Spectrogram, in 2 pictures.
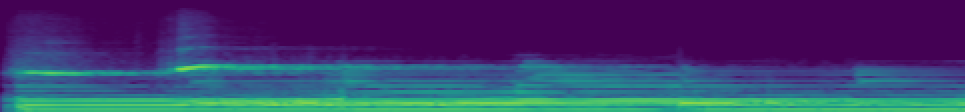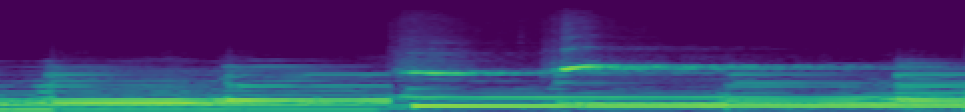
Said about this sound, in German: Und da hat es im Beat immer so ein Pfeifen drin.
